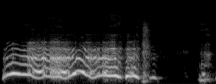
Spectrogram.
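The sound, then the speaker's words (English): A person imitates a husky howling: one loud, sustained wail that wobbles up and down in pitch for over a second, then trails off before a short vocal sound. “Like huskies specifically, they they just randomly like wail well, not randomly, but like that's their howl.”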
